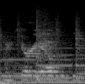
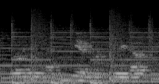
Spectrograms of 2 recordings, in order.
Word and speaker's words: Mercurio: I won't pronounce it like it should be. I'm pronouncing it for the US and Canadian audience. So it's like the planet, Mercurio, Mercurio. It's not Mercurio, you don't have to say it that way.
